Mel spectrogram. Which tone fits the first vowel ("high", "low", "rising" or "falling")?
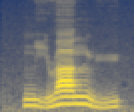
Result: low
